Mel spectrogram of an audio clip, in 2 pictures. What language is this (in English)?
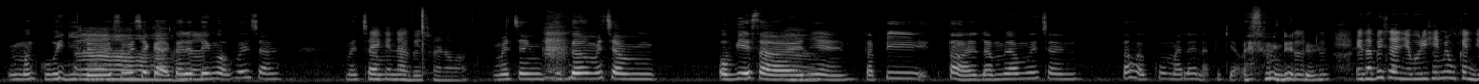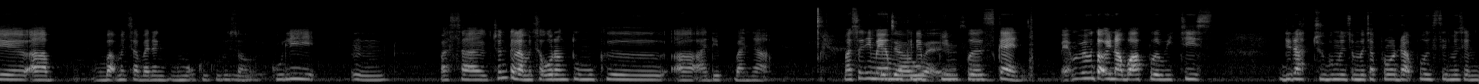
Malay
